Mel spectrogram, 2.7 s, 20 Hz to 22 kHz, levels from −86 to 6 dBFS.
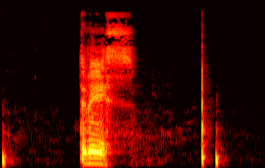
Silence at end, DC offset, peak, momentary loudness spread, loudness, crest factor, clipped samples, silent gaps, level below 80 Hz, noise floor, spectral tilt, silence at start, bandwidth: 0.45 s; under 0.1%; -2 dBFS; 17 LU; -17 LUFS; 20 dB; under 0.1%; none; -66 dBFS; -72 dBFS; -4 dB/octave; 0.05 s; 16.5 kHz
